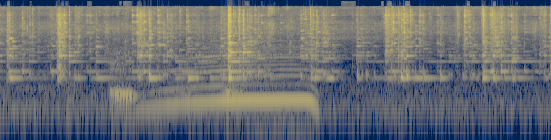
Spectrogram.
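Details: Herded village cows heading to their pen in the morning: one low, level moo held for about two seconds, flattening and cutting off abruptly, over constant jangling cowbells.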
